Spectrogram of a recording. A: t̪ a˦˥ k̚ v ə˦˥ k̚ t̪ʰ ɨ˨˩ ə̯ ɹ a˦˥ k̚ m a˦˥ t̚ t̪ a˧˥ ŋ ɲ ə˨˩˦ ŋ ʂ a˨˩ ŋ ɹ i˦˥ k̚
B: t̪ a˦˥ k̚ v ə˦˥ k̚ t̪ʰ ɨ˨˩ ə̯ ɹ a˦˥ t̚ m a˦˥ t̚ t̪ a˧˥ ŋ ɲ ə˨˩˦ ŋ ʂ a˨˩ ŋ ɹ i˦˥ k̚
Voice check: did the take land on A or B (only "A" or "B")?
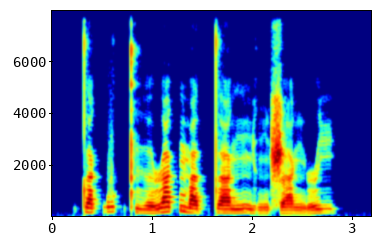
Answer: A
